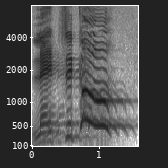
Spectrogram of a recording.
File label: lets a go, Echo inside caves, underground; DS; ML BOWSERSINSIDE; Mario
